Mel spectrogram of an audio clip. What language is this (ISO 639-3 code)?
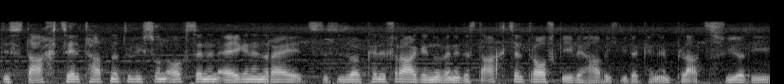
deu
